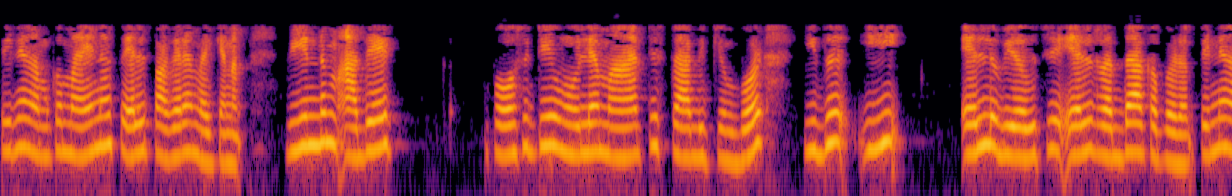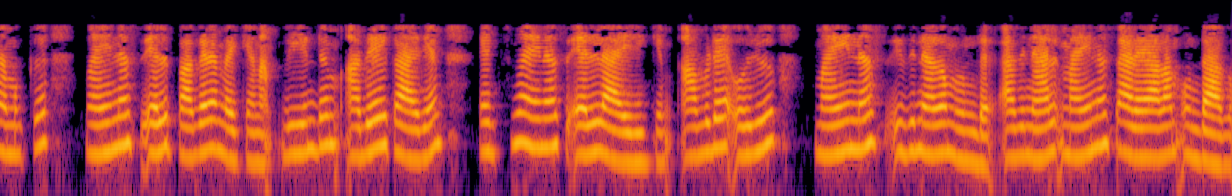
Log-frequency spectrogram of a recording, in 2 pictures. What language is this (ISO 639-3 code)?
mal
